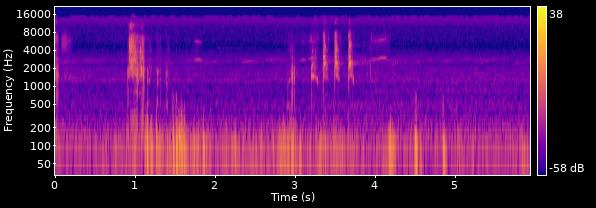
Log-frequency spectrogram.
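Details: Young male bald eagle guarding the nest against an owl, using calls and wing flaps; a sharp squeal, soft thumping flaps, then a rapid series of high chittering notes.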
